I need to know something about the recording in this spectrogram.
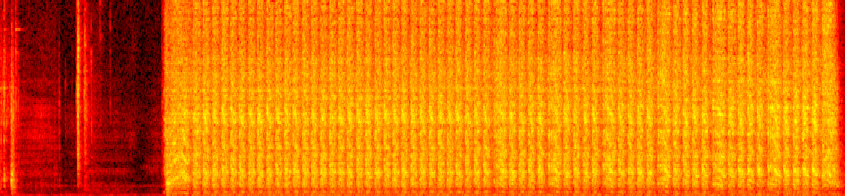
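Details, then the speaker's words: Rally Toyota Supra, distributor just loosened and rotated: starter cranks at about one and a half even pulses a second for eight seconds without firing; crank-no-start. "Something is wrong. What could be wrong?"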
